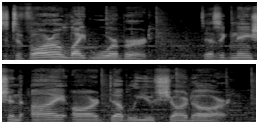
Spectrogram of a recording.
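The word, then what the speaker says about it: T'varo: It's a Tavaro light warbird. Designation IRW Shardar. They could be Tal Shiar. I've always been wondering how to pronounce that. So it's Tivaro.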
